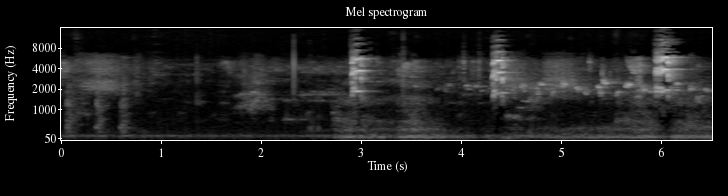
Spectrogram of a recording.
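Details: Dusky-headed conure (Aratinga weddellii), noted as very rare in Indonesia: after faint scratchy notes, three sharp, grating squawks arrive about every one and a half seconds, with a constant low hum underneath.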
